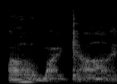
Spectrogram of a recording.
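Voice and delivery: breathy, slow whispered groan of disbelief; exasperated whisper. Retold or imitated. Gamer hearing her noisy teammates, whispering. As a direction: mutter it under your breath, fed up. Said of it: "I'm like".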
